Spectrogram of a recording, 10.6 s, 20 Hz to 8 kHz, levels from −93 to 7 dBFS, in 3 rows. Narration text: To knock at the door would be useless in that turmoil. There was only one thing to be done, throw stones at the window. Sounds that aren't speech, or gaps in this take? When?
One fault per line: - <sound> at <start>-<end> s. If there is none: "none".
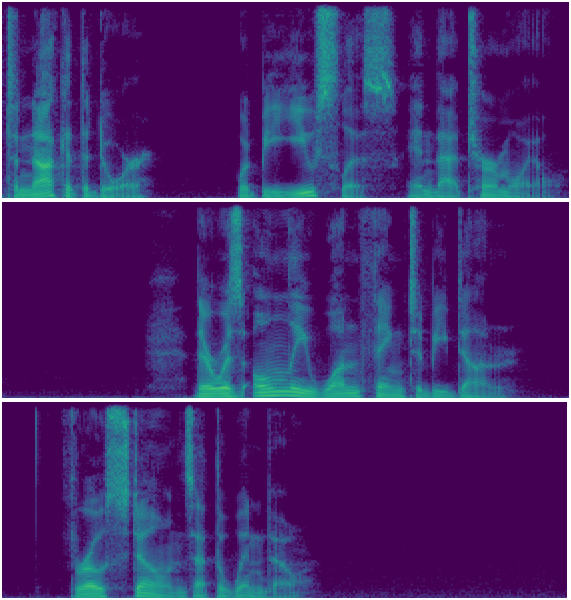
none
